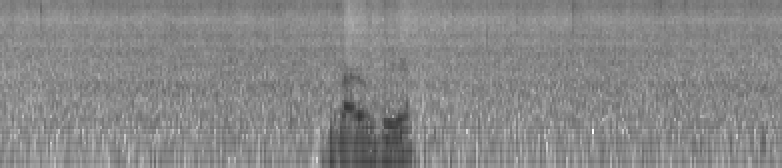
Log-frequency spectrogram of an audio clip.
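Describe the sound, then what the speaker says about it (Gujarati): Heavy rain pours down in a steady, dense hiss over a yard where a cow stands sheltering, with a voice speaking briefly near the middle. "કેમેરામાં દેખાતો નહીં બાકી અવાજથી તમે જોઈ શકો વરસાદ ફૂલ થઈ ગયો."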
